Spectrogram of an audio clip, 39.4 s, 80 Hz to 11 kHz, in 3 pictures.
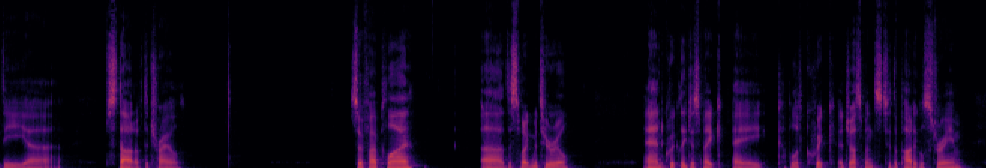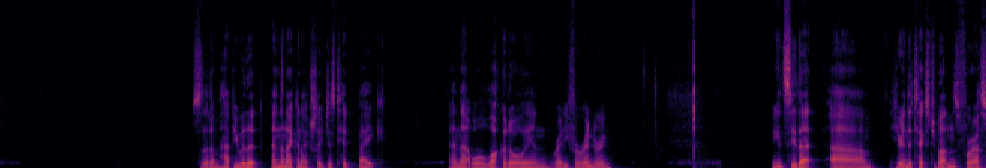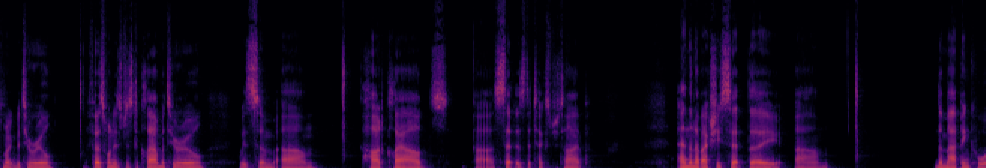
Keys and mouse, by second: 0.1 z, 3.8 z, 6.3 click, 7.1-8.7 right drag, 7.8-9.6 drag, 9.6-13.3 right drag, 15.6-18.1 drag.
